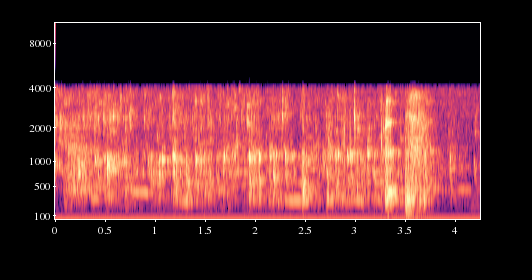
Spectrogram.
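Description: Water running and splashing in a small tiled bathroom, with two louder bursts about three and a half seconds in.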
